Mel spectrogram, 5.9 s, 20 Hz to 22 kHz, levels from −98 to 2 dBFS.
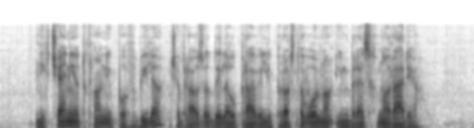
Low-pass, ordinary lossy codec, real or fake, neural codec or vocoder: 9.9 kHz; none; fake; codec, 24 kHz, 6 kbps, HILCodec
